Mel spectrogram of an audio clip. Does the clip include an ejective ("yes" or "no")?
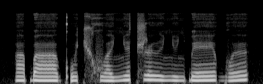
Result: yes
